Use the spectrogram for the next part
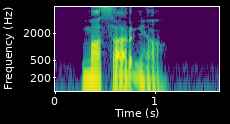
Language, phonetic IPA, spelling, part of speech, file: Polish, [maˈsarʲɲa], masarnia, noun, Pl-masarnia.ogg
